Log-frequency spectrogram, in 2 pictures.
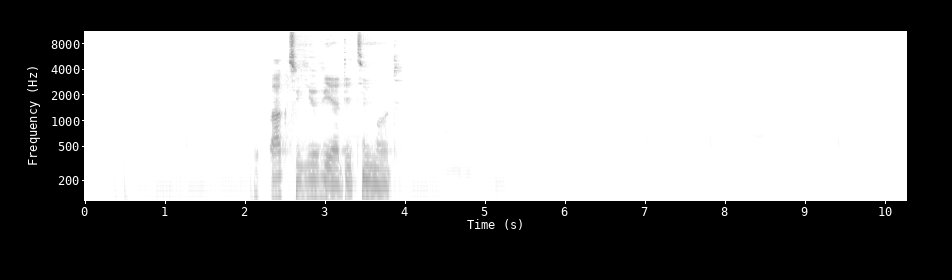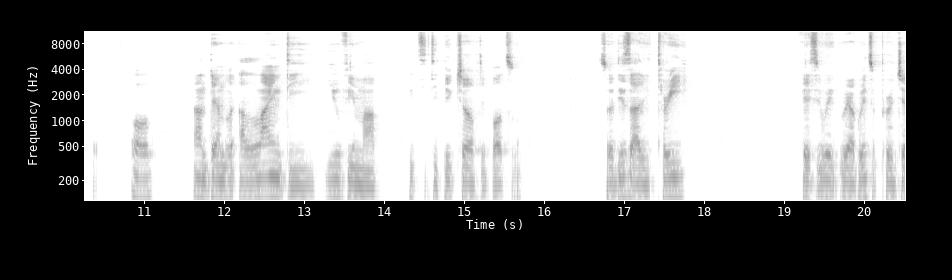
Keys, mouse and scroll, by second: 0.0 click, 1.9-8.7 drag, 9.8 a.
